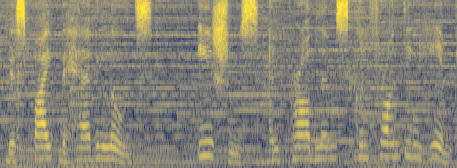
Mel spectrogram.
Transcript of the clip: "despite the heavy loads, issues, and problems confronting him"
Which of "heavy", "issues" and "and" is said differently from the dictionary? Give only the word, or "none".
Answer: issues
